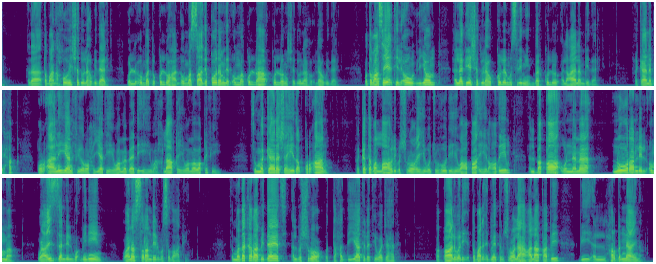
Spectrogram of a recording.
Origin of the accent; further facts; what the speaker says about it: Yemen; ومن ذلك في بلدنا اليمن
